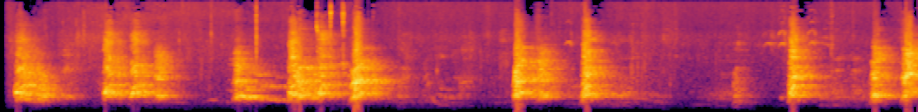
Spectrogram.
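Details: A scared Samoyed mix dog giving loud, harsh barks in bursts of several at a time, with short quiet gaps and sharp clicks between bursts.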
